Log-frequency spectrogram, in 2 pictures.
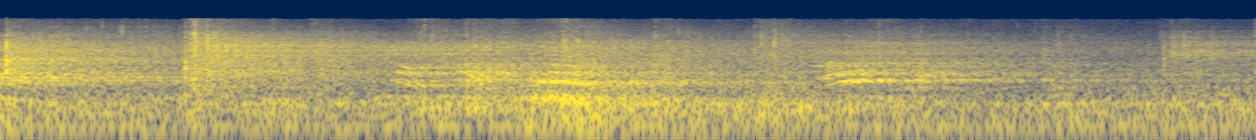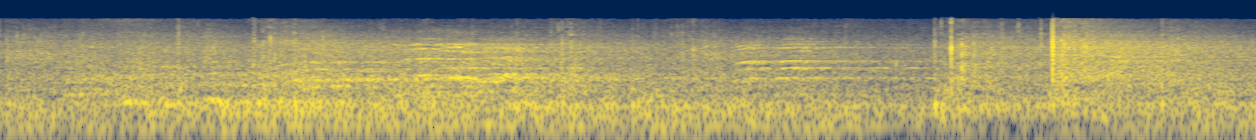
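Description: Hockey sticks clack sharply against a ball in a large echoing hall.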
